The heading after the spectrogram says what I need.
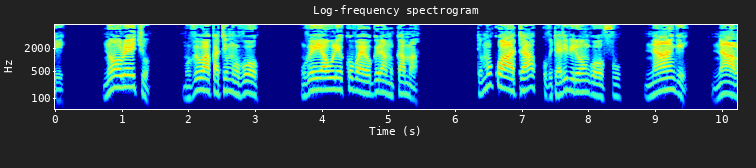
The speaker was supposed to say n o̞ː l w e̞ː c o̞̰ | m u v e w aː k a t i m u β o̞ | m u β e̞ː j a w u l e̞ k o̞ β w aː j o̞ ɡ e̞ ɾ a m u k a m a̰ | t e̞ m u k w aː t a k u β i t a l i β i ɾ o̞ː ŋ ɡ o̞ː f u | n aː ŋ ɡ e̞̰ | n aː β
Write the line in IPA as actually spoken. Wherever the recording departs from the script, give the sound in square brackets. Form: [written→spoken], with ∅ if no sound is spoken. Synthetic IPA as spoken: n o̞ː l w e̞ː c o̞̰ | m u v e w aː k a t i m u β o̞ | m u β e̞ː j a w u l e̞ k o̞ β w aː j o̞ ɡ e̞ ɾ a m u k a m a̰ | t e̞ m u k w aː t a k u β i t a l i β i ɾ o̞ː ŋ ɡ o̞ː f u | n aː ŋ ɡ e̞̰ | n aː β

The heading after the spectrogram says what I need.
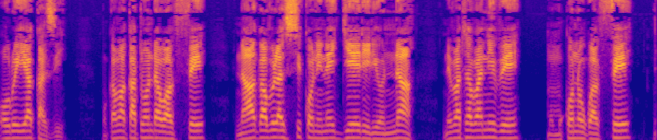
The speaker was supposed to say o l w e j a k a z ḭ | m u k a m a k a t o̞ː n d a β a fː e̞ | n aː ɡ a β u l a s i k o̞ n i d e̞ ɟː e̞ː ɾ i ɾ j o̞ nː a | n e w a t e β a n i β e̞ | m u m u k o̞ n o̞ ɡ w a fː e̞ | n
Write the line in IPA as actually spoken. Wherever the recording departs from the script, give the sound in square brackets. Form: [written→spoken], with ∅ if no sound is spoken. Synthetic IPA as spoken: o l w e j a k a z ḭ | m u k a m a k a t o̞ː n d a [β→w] a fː e̞ | n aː ɡ a β u l a s i k o̞ n i [d→n] e̞ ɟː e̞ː ɾ i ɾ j o̞ nː a | n e [w→β] a t [e→a] β a n i β e̞ | m u m u k o̞ n o̞ ɡ w a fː e̞ | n

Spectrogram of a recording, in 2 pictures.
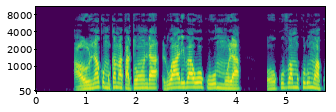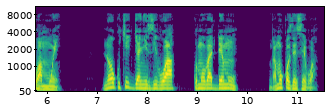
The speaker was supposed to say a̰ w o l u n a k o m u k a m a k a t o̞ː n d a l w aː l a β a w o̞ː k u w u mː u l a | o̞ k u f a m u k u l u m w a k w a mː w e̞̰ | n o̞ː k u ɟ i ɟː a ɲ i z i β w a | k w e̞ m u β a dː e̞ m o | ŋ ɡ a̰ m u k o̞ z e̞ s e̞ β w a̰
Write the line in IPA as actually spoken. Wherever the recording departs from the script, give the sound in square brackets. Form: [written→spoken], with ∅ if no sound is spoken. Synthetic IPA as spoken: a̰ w o l u n a k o m u k a m a k a t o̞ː n d a l w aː l [a→i] β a w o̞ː k u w u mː u l a | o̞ k u [f→v] a m u k u l u m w a k w a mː w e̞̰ | n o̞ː k u [ɟ→c] i ɟː a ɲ i z i β w a | k w e̞ m u β a dː e̞ m [o→u] | ŋ ɡ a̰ m u k o̞ z e̞ s e̞ β w a̰

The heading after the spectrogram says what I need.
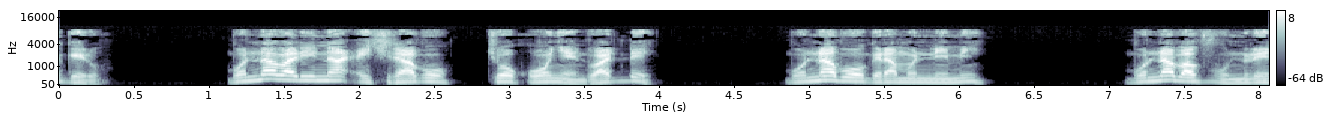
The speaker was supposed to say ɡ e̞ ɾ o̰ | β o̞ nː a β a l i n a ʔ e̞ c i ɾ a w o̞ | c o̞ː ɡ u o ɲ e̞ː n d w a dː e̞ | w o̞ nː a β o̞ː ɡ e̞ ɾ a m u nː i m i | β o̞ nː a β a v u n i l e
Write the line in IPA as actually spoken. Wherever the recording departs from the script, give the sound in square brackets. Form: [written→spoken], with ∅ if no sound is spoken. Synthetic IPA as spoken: ɡ e̞ ɾ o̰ | β o̞ nː a β a l i n a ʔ e̞ c i ɾ a [w→β] o̞ | c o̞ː [ɡ→k] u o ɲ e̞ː n d w a dː e̞ | [w→β] o̞ nː a β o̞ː ɡ e̞ ɾ a m u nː i m i | β o̞ nː a β a v u n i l e

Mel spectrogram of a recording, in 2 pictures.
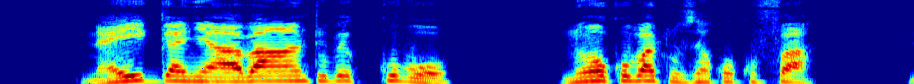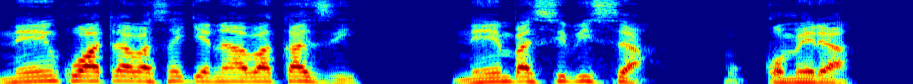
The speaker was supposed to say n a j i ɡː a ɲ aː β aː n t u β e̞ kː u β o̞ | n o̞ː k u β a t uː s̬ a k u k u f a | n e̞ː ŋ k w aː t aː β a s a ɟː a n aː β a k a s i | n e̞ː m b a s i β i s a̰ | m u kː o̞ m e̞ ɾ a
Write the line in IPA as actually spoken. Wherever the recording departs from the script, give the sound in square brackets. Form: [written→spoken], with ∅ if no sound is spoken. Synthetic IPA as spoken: n a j i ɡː a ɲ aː β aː n t u β e̞ kː u β o̞ | n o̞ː k u β a t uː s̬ a k u k u f a | n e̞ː ŋ k w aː t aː β a s a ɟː a n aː β a k a [s→z] i | n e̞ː m b a s i β i s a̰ | m u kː o̞ m e̞ ɾ a

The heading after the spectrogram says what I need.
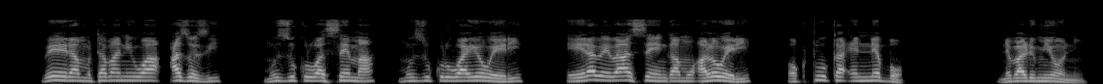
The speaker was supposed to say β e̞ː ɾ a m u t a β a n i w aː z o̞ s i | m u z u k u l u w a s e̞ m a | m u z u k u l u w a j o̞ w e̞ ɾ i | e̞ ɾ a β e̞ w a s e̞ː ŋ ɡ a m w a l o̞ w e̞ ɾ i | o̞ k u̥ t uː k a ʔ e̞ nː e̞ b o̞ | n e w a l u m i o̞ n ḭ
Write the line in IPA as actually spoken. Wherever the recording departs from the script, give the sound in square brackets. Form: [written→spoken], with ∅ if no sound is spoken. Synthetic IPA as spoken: β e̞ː ɾ a m u t a β a n i w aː z o̞ [s→z] i | m u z u k u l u w a s e̞ m a | m u z u k u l u w a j o̞ w e̞ ɾ i | e̞ ɾ a β e̞ [w→β] a s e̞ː ŋ ɡ a m [w→u] a l o̞ w e̞ ɾ i | o̞ k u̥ t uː k a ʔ e̞ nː e̞ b o̞ | n e [w→β] a l u m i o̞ n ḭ

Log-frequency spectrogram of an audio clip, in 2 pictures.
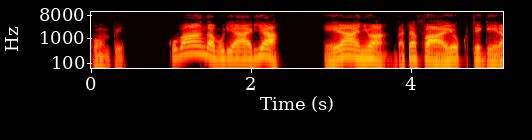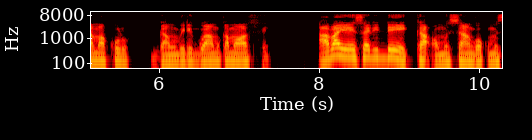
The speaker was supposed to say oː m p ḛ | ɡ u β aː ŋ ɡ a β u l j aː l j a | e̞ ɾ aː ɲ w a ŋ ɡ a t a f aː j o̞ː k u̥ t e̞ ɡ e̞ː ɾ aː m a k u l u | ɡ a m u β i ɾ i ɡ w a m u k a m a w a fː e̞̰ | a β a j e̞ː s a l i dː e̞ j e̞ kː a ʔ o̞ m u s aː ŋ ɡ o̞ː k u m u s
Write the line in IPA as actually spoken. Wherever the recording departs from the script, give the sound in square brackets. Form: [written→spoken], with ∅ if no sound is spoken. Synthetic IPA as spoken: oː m p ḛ | [ɡ→k] u β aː ŋ ɡ a β u l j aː l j a | e̞ ɾ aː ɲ w a ŋ ɡ a t a f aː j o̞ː k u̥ t e̞ ɡ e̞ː ɾ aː m a k u l u | ɡ a m u β i ɾ i ɡ w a m u k a m a w a fː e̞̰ | a β a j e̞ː s a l i dː e̞ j e̞ kː a ʔ o̞ m u s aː ŋ ɡ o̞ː k u m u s

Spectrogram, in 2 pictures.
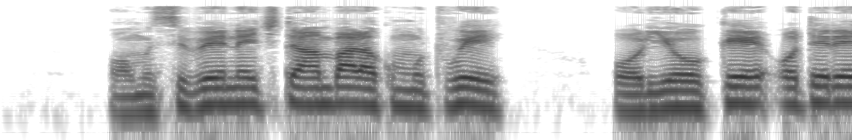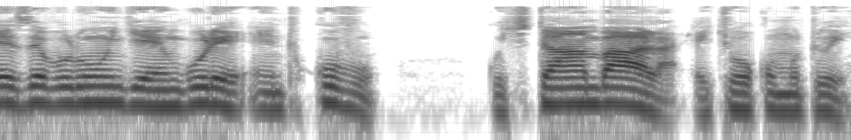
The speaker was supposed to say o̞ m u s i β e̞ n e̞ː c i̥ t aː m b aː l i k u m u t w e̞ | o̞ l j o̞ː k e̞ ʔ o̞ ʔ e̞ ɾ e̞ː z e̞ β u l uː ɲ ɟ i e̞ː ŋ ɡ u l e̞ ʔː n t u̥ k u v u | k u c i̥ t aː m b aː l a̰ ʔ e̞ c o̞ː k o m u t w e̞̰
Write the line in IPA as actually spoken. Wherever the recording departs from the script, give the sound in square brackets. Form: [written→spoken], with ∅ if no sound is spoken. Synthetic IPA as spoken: o̞ m u s i β e̞ n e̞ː c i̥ t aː m b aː l [i→a] k u m u t w e̞ | o̞ l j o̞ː k e̞ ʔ o̞ [ʔ→t] e̞ ɾ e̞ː z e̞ β u l uː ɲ ɟ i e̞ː ŋ ɡ u l e̞ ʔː n t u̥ k u v u | k u c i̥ t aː m b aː l a̰ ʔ e̞ c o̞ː k [o→u] m u t w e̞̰

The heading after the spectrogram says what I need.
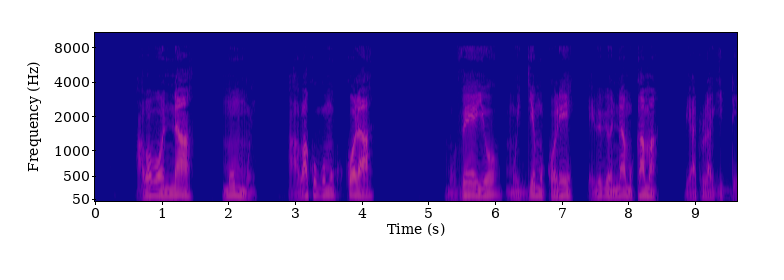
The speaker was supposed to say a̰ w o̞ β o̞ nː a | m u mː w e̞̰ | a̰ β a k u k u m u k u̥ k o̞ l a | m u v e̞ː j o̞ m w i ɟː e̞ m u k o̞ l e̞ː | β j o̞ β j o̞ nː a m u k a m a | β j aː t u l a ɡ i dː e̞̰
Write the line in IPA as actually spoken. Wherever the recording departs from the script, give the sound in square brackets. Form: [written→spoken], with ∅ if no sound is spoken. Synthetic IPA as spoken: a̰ [w→β] o̞ β o̞ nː a | m u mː w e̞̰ | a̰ β a k u [k→ɡ] u m u k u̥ k o̞ l a | m u v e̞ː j o̞ m w i ɟː e̞ m u k o̞ l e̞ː | β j o̞ β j o̞ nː a m u k a m a | β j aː t u l a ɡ i dː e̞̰

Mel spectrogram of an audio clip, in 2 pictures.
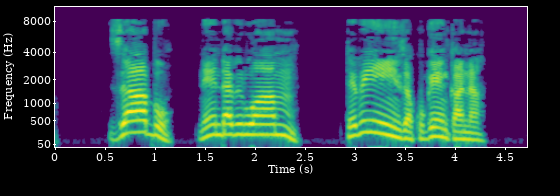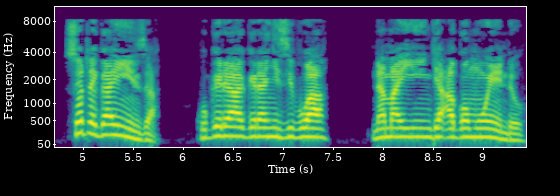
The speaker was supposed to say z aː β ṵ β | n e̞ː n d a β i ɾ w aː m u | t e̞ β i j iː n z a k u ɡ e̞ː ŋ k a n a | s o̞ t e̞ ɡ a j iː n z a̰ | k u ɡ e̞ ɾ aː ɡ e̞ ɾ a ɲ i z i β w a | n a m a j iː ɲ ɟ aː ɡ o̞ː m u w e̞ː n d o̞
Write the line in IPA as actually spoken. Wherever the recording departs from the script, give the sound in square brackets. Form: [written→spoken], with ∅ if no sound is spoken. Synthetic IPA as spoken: z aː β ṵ [β→∅] | n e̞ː n d a β i ɾ w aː m u | t e̞ β i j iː n z a k u ɡ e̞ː ŋ k a n a | s o̞ t e̞ ɡ a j iː n z a̰ | k u ɡ e̞ ɾ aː ɡ e̞ ɾ a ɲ i z i β w a | n a m a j iː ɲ ɟ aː ɡ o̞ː m u w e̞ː n d o̞

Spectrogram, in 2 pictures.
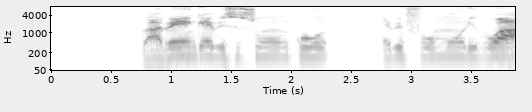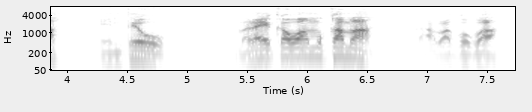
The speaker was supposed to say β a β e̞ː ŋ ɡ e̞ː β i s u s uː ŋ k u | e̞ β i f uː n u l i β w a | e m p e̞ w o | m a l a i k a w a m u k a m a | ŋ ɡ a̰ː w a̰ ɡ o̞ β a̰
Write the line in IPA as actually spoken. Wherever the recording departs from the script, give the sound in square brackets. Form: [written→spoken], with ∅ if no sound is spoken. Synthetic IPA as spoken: β a β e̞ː ŋ ɡ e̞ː β i s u s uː ŋ k u | e̞ β i f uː [n→m] u l i β w a | e m p e̞ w o | m a l a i k a w a m u k a m a | ŋ ɡ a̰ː [w→β] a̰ ɡ o̞ β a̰

